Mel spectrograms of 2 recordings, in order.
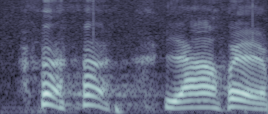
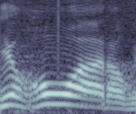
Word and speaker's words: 야훼: 옛날에는 우리가 여호와라고 했죠. 이제 요즘 번역된 어떤 번역 보면 야훼라고 많이 이렇게 되어 있어요. 야훼. 그런데 신학자들이 볼 것 같으면은 여호와보다는 야훼가 더 정확한 그런 발음이다라고 그렇게들 해요.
